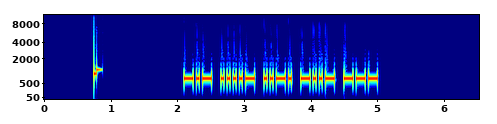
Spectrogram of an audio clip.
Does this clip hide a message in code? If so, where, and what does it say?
Yes: Morse code from 2.1 to 5.0 s, heard as a keyed tone, about 26 wpm, 700 Hz. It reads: K4FXO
